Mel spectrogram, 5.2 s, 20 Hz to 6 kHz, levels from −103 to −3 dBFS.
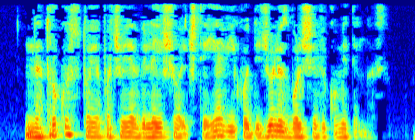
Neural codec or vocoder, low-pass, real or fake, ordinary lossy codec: none; 5.4 kHz; real; MP3, 24 kbps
